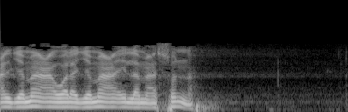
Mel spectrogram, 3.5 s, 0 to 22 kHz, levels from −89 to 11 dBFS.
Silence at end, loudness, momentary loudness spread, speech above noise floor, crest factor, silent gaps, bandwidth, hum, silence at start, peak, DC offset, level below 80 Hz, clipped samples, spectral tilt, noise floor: 1.4 s; -16 LUFS; 6 LU; 43 dB; 14 dB; none; 5.4 kHz; none; 0 s; -4 dBFS; under 0.1%; -40 dBFS; under 0.1%; -12 dB/octave; -58 dBFS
